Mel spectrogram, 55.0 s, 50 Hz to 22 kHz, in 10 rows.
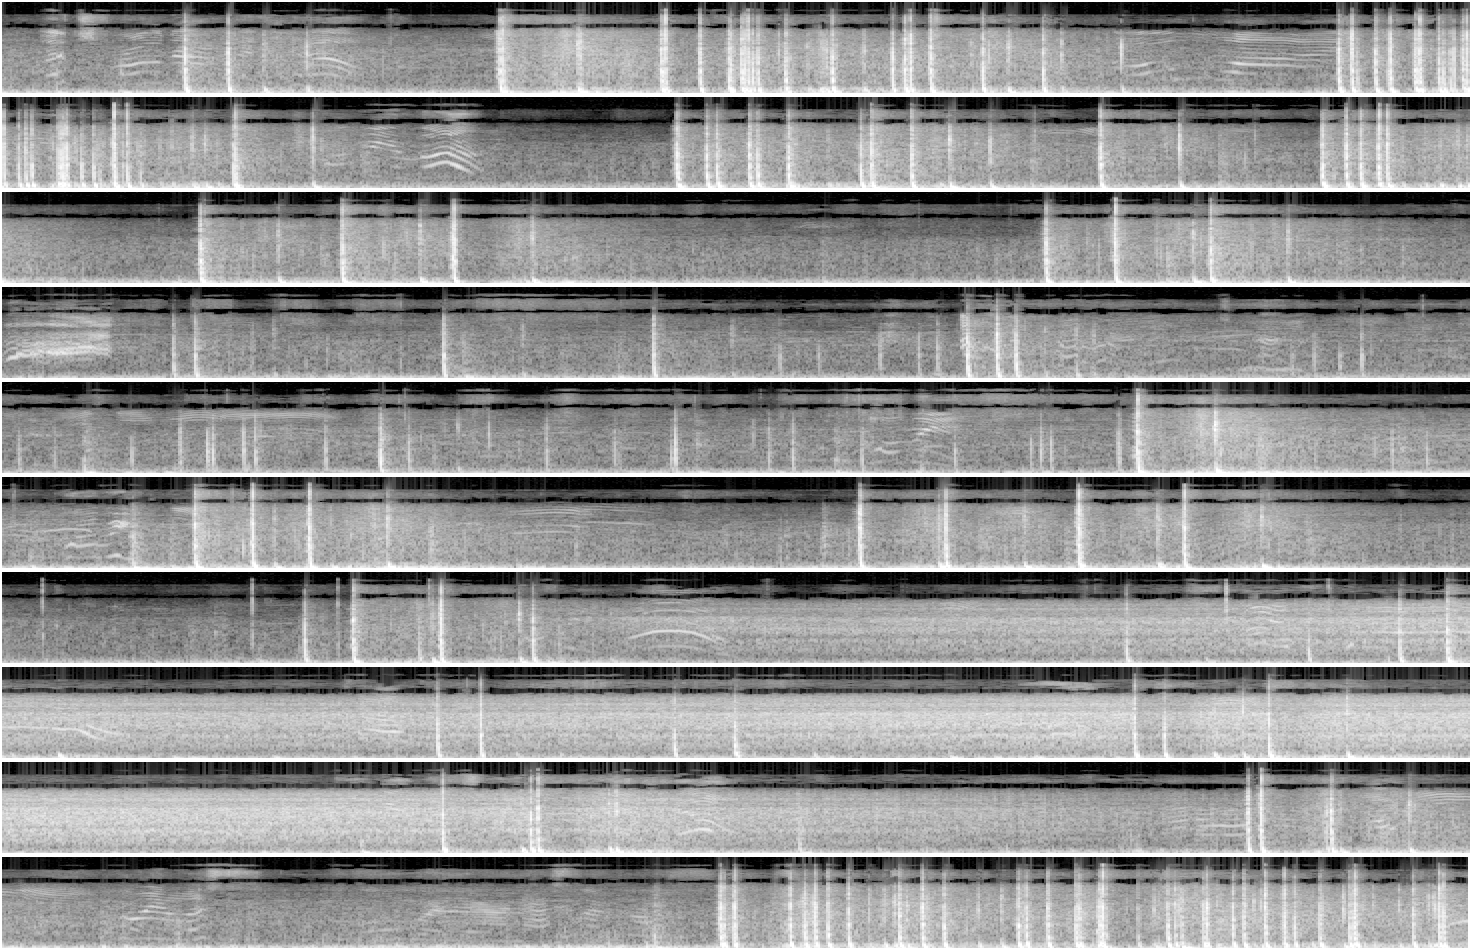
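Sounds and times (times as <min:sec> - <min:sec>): continuous low rumble: 0:00.0 - 0:55.0
fireworks bursting with sharp bangs: 0:00.0 - 0:55.0
firework shells bursting: 0:33.9 - 0:49.9.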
